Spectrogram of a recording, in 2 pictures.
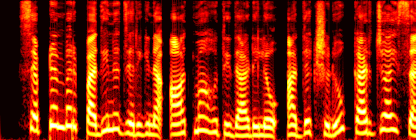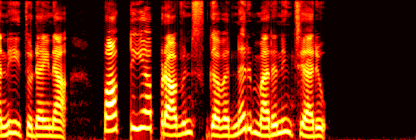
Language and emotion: Telugu, neutral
